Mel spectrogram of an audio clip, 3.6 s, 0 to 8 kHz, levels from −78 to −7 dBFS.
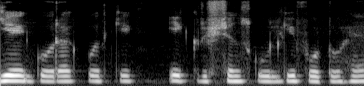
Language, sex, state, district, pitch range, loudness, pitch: Hindi, female, Uttar Pradesh, Gorakhpur, 180-185 Hz, -21 LUFS, 180 Hz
